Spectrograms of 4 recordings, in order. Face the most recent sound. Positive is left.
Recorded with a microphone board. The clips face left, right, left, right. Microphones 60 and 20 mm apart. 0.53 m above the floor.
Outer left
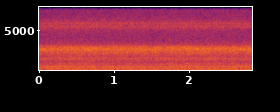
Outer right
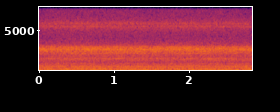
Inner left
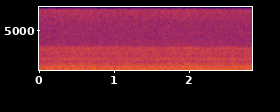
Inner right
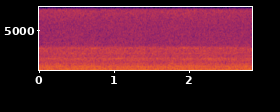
No sound to turn to.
